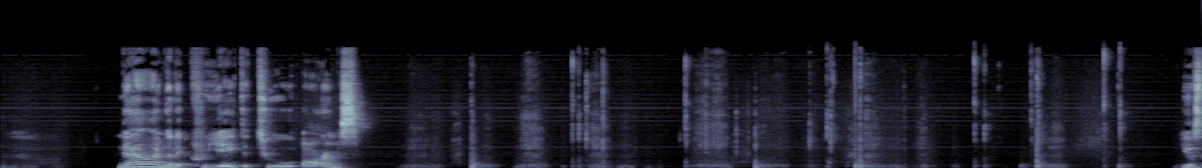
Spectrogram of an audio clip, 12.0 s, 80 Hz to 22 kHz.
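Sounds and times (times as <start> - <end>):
computer mouse clicking: 5.7 - 6.1, 9.7 - 10.0, 11.0 - 11.3.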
